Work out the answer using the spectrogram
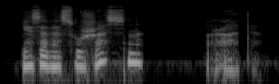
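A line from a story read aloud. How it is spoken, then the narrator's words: Quiet. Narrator (Russian): сказала я тихо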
